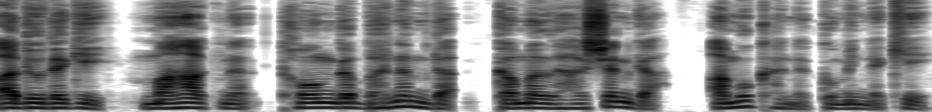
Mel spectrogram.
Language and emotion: Manipuri, neutral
